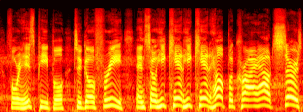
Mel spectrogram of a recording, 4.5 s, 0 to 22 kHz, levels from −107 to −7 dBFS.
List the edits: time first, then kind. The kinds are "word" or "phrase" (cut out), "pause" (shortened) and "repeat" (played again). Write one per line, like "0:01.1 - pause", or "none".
0:02.7 - repeat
